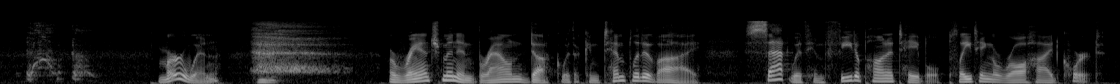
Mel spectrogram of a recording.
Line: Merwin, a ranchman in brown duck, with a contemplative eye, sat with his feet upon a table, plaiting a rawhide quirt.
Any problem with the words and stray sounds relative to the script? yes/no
yes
